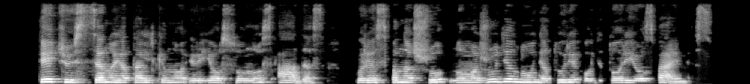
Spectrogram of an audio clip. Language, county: Lithuanian, Klaipėda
